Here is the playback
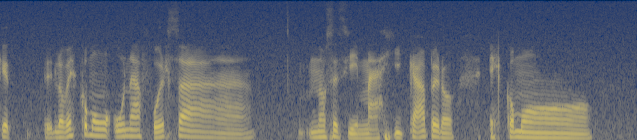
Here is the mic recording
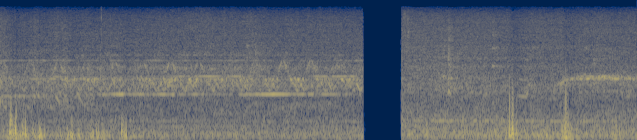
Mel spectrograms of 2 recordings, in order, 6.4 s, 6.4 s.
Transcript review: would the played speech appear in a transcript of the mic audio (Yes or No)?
No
